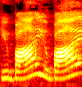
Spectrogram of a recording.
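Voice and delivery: mock vendor asking again; broken English. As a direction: pester like a pushy vendor. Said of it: "she's like".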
